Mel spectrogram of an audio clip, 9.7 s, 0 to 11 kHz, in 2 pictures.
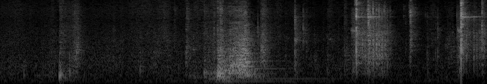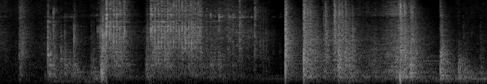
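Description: DeWalt cordless impact gun run in several short bursts on the rear yoke nut of an SM465 transmission, spinning the thin nut off, with metal clinks of the socket and parts on the steel bench.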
